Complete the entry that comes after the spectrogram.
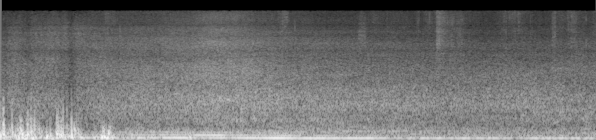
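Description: Wind buffets the microphone for about the first second. Then a motor vehicle's engine runs as a steady low hum, with a higher tone in it that fades out after about three seconds.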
